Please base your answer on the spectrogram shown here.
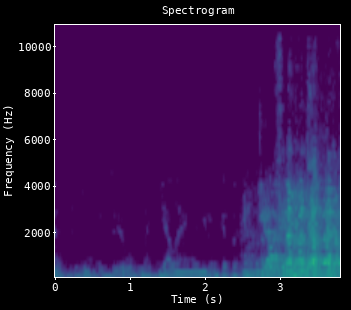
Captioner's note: everyone laughing loudly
